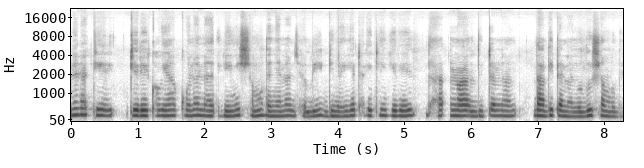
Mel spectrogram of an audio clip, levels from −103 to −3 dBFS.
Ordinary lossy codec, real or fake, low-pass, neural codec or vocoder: none; fake; none; codec, 44.1 kHz, 2.6 kbps, SNAC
